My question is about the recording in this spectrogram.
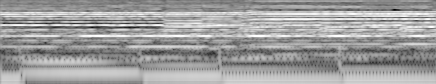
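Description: Background music: a bass line stepping from note to note under sustained higher tones, at a steady level.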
